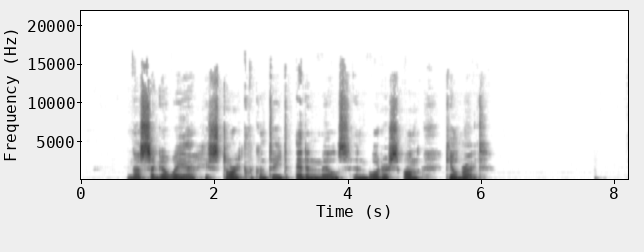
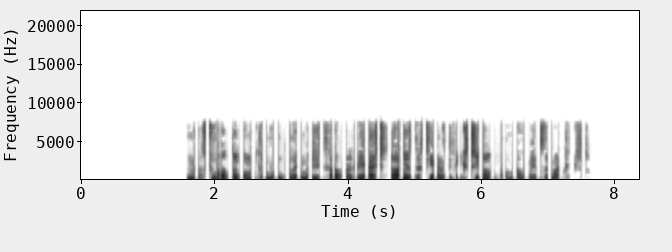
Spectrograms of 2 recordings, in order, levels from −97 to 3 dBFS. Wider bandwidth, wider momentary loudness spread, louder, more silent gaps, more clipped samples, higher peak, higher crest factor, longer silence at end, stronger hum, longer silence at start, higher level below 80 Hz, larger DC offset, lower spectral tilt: first, 15.5 kHz vs 8 kHz; second, 8 LU vs 13 LU; second, -26 LUFS vs -22 LUFS; second, none vs 1.87-1.92 s, 3.08-3.12 s, 4.59-4.65 s, 5.12-5.17 s, 7.34-7.39 s; neither; second, -8 dBFS vs -2 dBFS; about the same, 20 dB vs 22 dB; first, 2.15 s vs 0.85 s; neither; second, 0.7 s vs 1.6 s; about the same, -56 dBFS vs -54 dBFS; neither; about the same, -5 dB/octave vs -4 dB/octave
